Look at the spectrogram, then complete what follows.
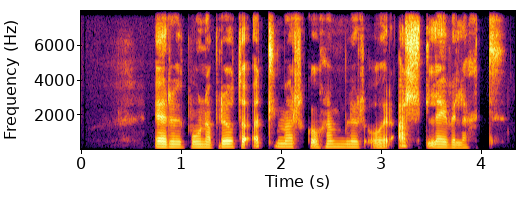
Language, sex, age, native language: Icelandic, female, 40-49, Icelandic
